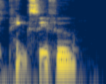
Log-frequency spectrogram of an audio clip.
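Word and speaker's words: Pink Siifu: I think one of the highlights in the later part of the album is Pink Sifu. Yeah, that's how you pronounce it.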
